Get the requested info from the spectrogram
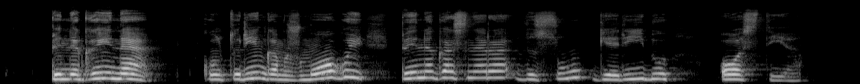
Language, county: Lithuanian, Vilnius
